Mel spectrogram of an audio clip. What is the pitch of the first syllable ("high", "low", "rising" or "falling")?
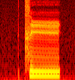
low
